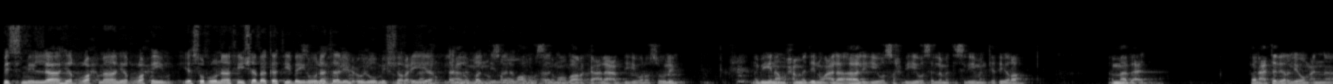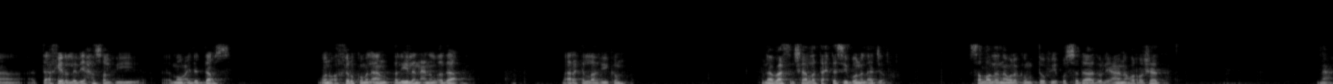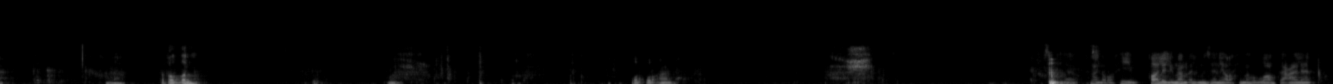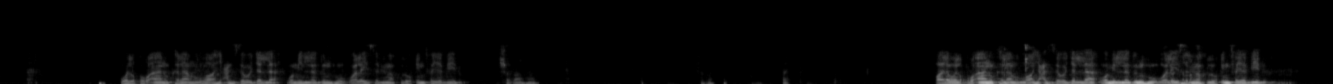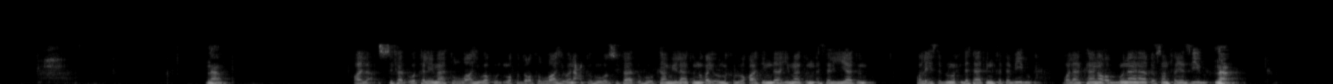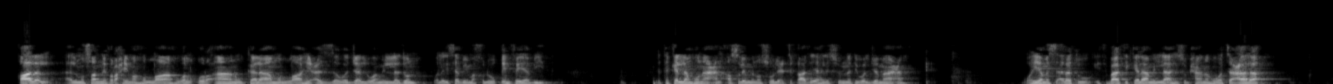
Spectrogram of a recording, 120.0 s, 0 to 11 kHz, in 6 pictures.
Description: شرح كتاب السنة للمزني ـ الدرس 3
